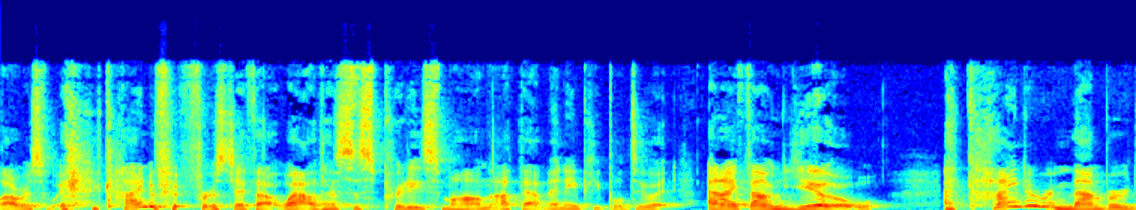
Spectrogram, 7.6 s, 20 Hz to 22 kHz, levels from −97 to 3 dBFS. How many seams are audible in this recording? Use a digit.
2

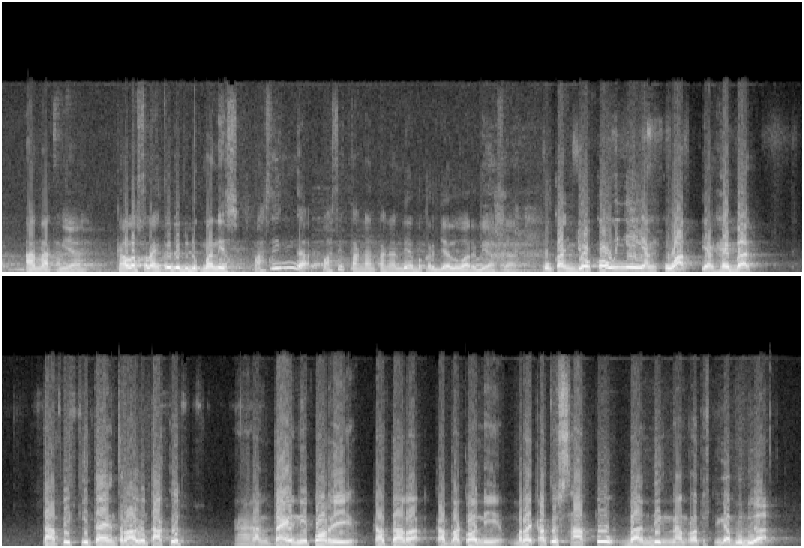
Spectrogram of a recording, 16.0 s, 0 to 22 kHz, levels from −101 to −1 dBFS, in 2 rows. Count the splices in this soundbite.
3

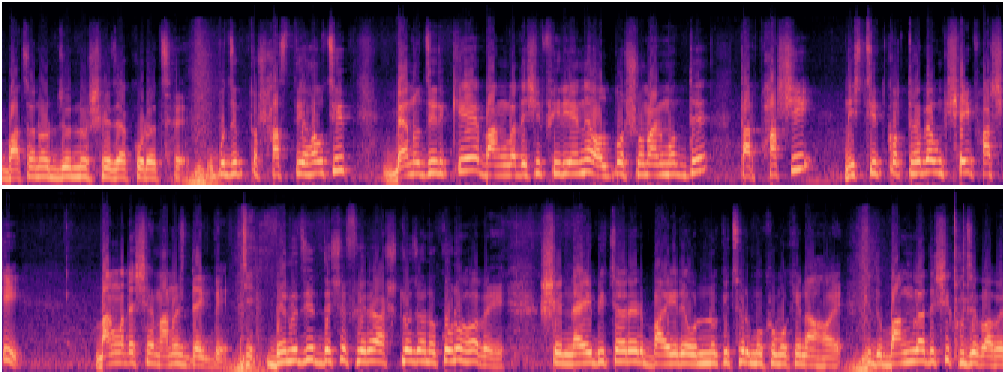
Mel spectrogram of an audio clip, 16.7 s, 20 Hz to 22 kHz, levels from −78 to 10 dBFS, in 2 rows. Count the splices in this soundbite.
3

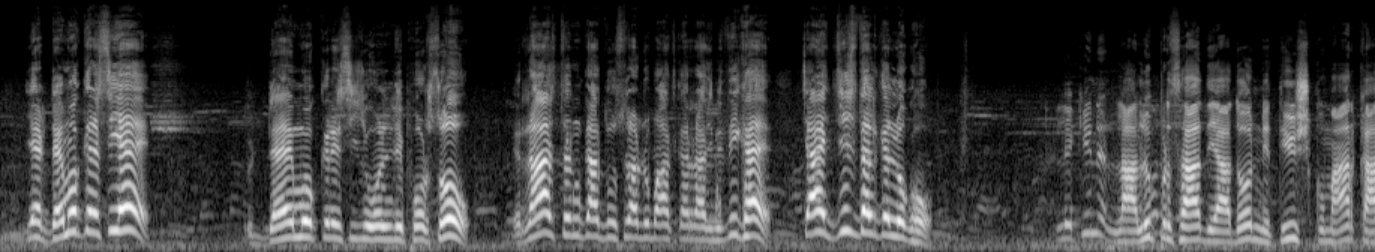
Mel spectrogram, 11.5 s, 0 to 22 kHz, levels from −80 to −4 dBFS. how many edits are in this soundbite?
0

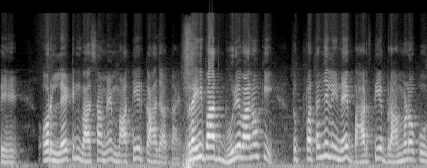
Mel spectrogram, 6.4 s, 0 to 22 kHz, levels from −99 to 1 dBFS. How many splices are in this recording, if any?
1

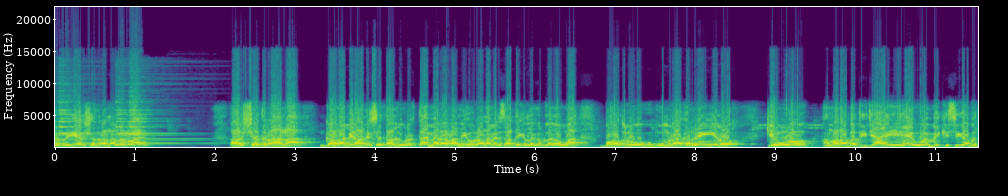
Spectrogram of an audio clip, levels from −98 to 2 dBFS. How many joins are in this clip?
0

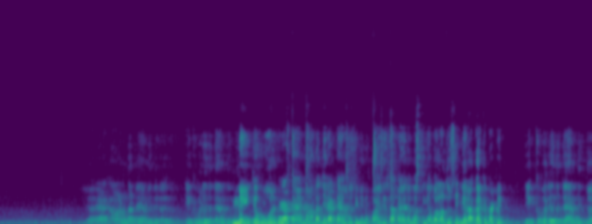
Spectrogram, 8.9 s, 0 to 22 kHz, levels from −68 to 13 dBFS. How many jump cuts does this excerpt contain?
0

